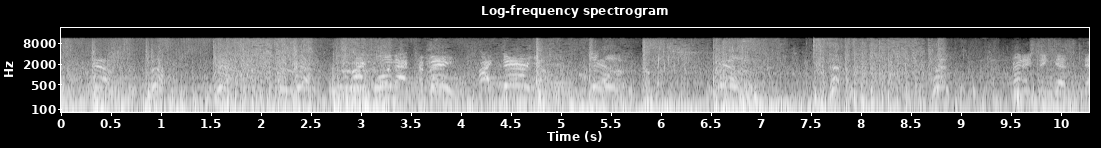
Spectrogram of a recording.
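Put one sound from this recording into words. Men grunt and shout as they fight.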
